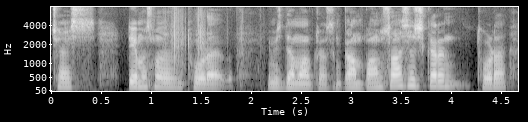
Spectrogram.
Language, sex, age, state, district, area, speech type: Kashmiri, male, 30-45, Jammu and Kashmir, Anantnag, rural, spontaneous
